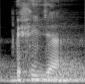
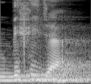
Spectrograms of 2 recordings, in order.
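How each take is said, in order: No difference in how they are said.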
